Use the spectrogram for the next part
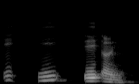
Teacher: जीभ जो है बिल्कुल एकदम आगे से सटी हुई है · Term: अग्र भाग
